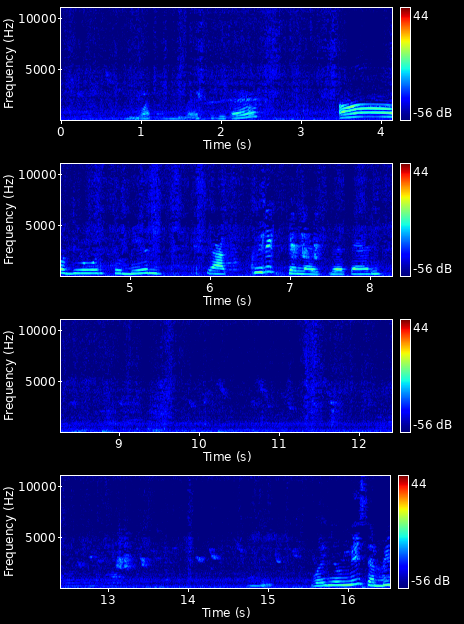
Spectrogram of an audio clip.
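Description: A young boy talks close by in a high voice.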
